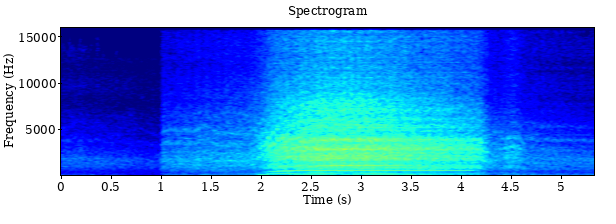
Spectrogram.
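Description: A van engine hums and revs as the van drives along a road.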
